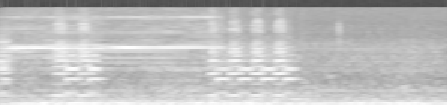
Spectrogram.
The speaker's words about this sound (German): Wir sitzen im Auto und versuchen uns durch die Massen von Menschen und Fahrzeugen zu bewegen. Der Weg von A nach B wird zur Geduldsprobe. Der Verkehr steht immer wieder still, blockiert von unzähligen Pilgern, die ihren Weg zum Ganges suchen.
